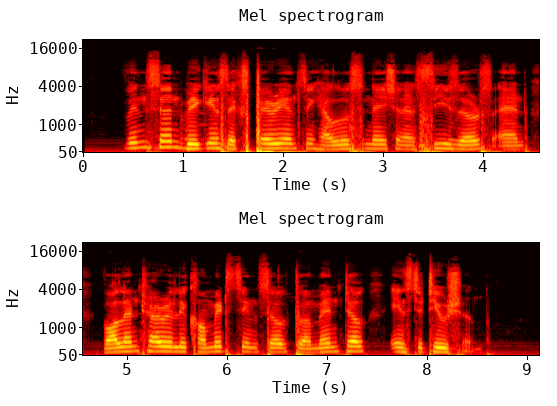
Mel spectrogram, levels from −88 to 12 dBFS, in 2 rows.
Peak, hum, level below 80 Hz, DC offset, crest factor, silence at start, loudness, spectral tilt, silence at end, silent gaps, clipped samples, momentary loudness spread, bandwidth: -2 dBFS; none; -32 dBFS; under 0.1%; 20 dB; 0.45 s; -24 LUFS; -5 dB/octave; 0.45 s; none; under 0.1%; 9 LU; 13 kHz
